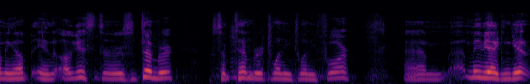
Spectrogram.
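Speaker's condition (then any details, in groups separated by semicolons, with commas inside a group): Cerebral palsy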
